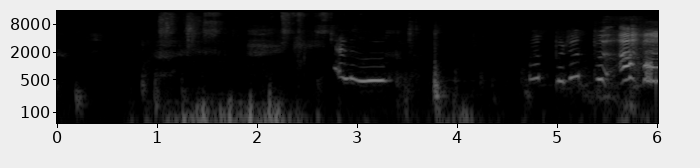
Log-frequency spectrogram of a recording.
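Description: A child sliding belly-down on a plastic garden slide, making a low rumble for a second or two, followed by one short held vocal cry and, near the end, the child's voice again.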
